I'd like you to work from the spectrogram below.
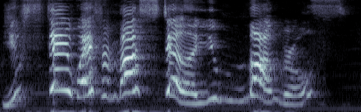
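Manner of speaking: high enraged cry; furious Gretchen. Acted. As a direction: scream at the mongrels to keep off. Voices Gretchen in game.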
